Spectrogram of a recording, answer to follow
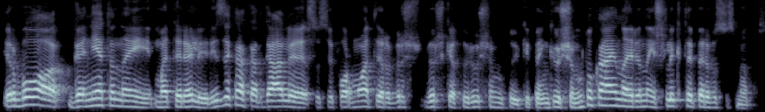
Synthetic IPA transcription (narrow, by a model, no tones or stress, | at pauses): ɪɾbʊʋoːɡɐnʲeːt̪ʲɪnɐɪmɐt̪ʲɛɾʲæːlʲɪɾʲɪzʲɪkɑkɐt̪ɡɑːlʲɪsʊsʲɪfoːrmuɔt̪ʲɪɾʋʲɪɾʃʋʲɪɾʃkʲɛt̪ʊɾʲuːʃʲɪmt̪uːɪkʲɪpʲɛŋʲkʲuːʃʲɪmt̪uːkɐɪnɐɪɾjɪnɐɪɪʃʲlʲɪkt̪ʲɪpʲɛɾʋʲɪsʊsmʲæt̪ʊs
